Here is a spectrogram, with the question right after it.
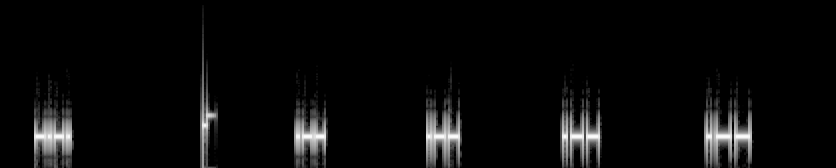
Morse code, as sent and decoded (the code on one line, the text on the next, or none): -.-. / .-- .-- .-- .--
C WWWW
